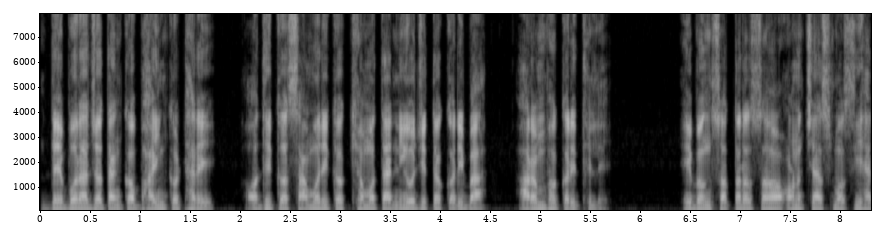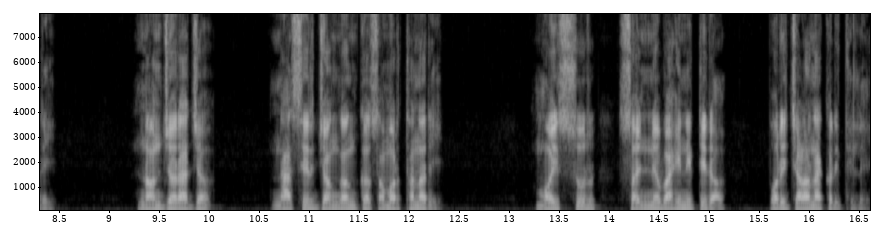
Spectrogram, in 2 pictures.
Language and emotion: Odia, neutral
